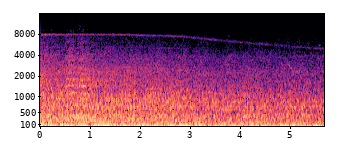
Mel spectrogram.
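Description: Steady rumble and rail noise of a Squaw Creek Southern train running through the grade crossing, with a thin high whine that slowly falls in pitch about halfway through.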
